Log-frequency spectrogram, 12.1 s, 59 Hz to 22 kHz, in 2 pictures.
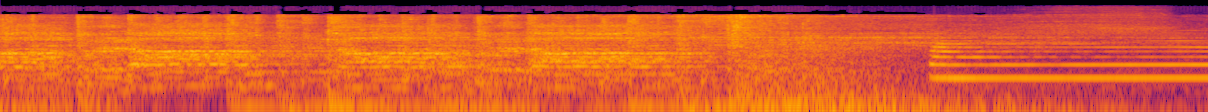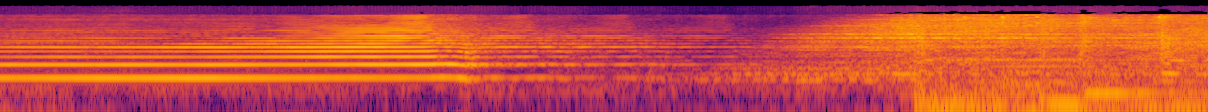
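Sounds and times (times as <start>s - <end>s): choral music: 0.0s - 5.2s, 8.4s - 12.0s
conch shell blown: 4.6s - 10.2s.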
